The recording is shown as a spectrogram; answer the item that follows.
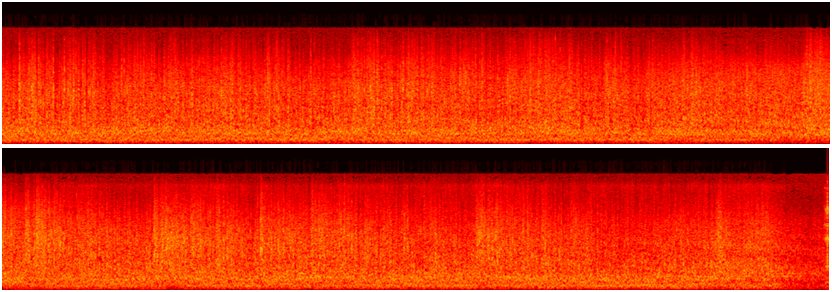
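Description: Bombs exploding on a target in a continuous, dense rumble, with a few sharper bursts standing out now and then.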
